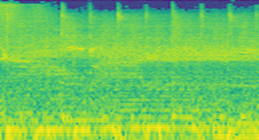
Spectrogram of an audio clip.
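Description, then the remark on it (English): A raw, screamed vocal snarls over loud, dense distorted rock, the harsh voice sustained and strained across the whole stretch with the band pounding steadily underneath. “that's just an angry fucking Yeah. snarl.”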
